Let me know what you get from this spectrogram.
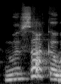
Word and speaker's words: moussaka: One is, and help me because it's probably not going to pronounce it right, moussaka. – Yeah, moussaka with, yes. So the moussaka is also a Greek dish. I do it with a mushroom bechamel, which is on top. And the moussaka, I would say, is like a Greek lasagna.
